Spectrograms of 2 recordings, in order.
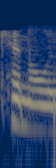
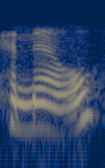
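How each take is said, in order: First: The name sounds like the word kennel. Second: The name does not sound like kennel. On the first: The speaker calls it wrong. "people always say Kennel, but it's not Kennel" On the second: The speaker calls it right. "it's Cannell"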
